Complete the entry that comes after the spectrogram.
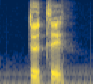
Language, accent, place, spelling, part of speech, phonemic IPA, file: French, France, Lyon, teter, verb, /tə.te/, LL-Q150 (fra)-teter.wav
- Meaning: alternative form of téter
